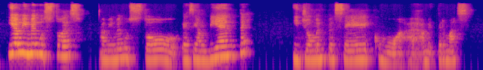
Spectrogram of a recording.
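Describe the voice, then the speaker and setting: A woman speaks fairly slowly, her fairly high voice dark, mellow and somewhat breathy. Her intonation is lively, with big swings in loudness. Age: 40s. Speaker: recovering addict sharing faith story. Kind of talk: testimony.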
